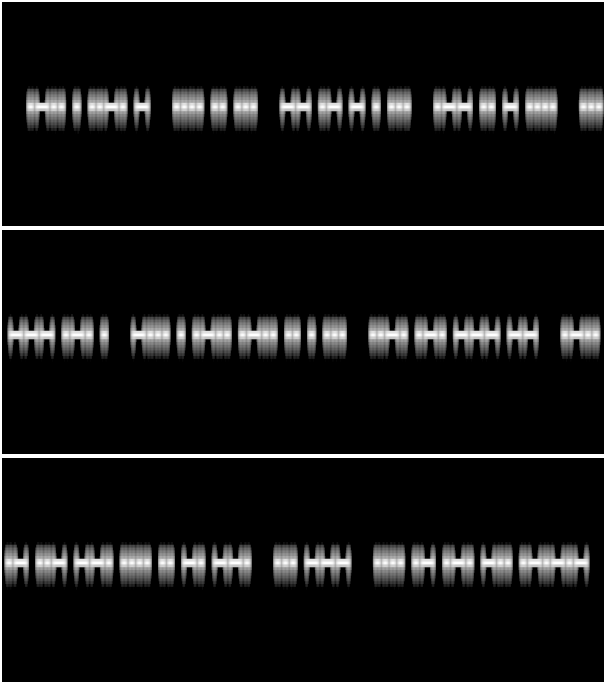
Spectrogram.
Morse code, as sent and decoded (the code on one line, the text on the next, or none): .-.. ..-. - / .... .. ... / -- .- - . ... / .-- .. - .... / ... --- .-. / -... .-.. .-.. .. ... / ..-. .-. --- -- / .-.. .- ..- --. .... .. -. --. / ... --- / .... .- .-. -.. .-.-.-
LEFT HIS MATES WITH SORE BELLIES FROM LAUGHING SO HARD.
